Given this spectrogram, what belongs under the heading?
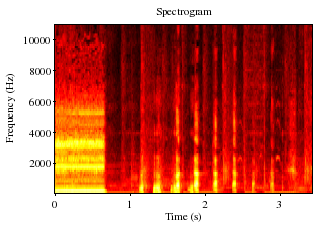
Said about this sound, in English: You're supposed to hit the buzzer right then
